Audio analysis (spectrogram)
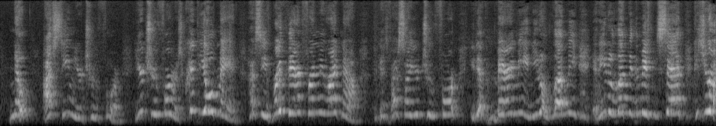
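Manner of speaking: high-pitched, mounting mock rant; yelling and going off. Semele demands marriage and love from Zeus, yelling. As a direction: build into a loud, high tirade. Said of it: "she just starts yelling at him and going off".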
